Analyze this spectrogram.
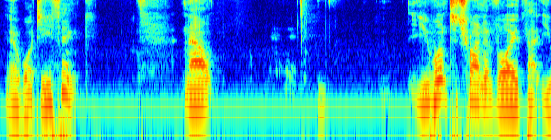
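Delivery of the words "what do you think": "think" lifts upward as a genuine question; question rise. Shown as a demonstration. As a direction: let "think" rise at the end, like asking. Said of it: "is when it's a question".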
